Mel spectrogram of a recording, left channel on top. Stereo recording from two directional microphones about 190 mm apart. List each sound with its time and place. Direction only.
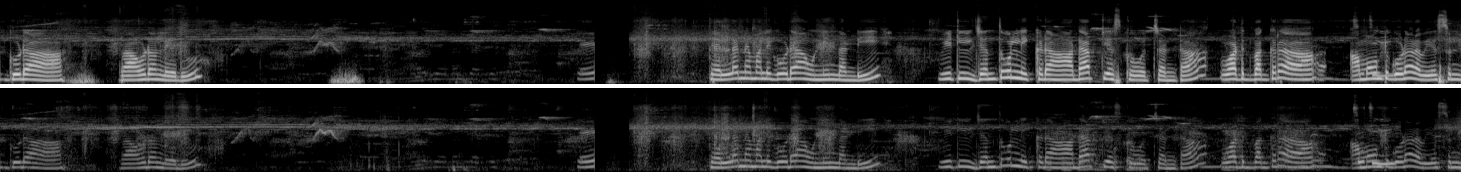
0.1 s speech: 55° left (ahead or behind)
7.1 s a woman's voice: 30° left (ahead or behind)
